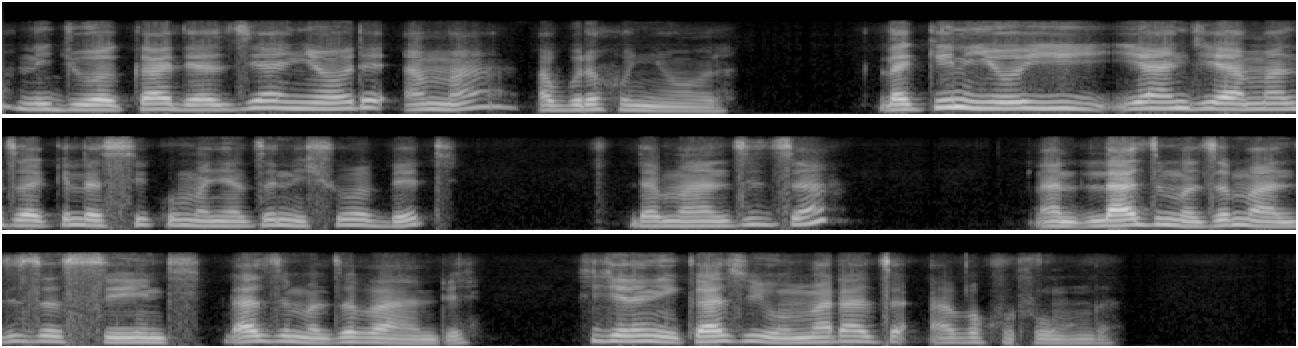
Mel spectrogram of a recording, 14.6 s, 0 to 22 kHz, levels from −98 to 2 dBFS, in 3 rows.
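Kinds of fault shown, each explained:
4-bit ADPCM compression: coarse adaptive steps leave plainly audible gritty hiss tracking the speech level, unlike steady noise; nothing above 10.7 kHz, suggesting a roughly 22 kHz rate.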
